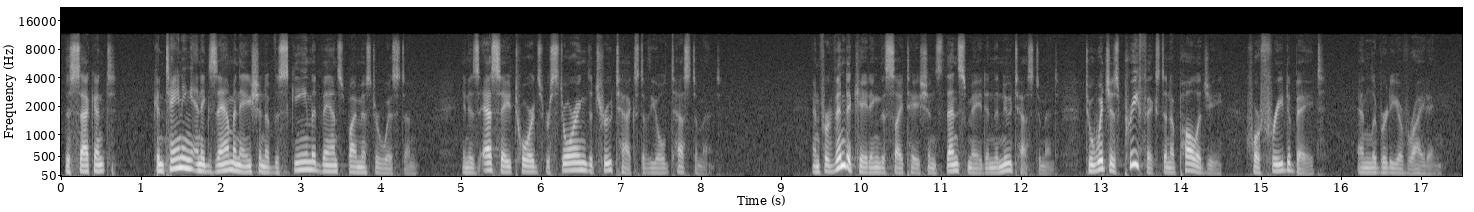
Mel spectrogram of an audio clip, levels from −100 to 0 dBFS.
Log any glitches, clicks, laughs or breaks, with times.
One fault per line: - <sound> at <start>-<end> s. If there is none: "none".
none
